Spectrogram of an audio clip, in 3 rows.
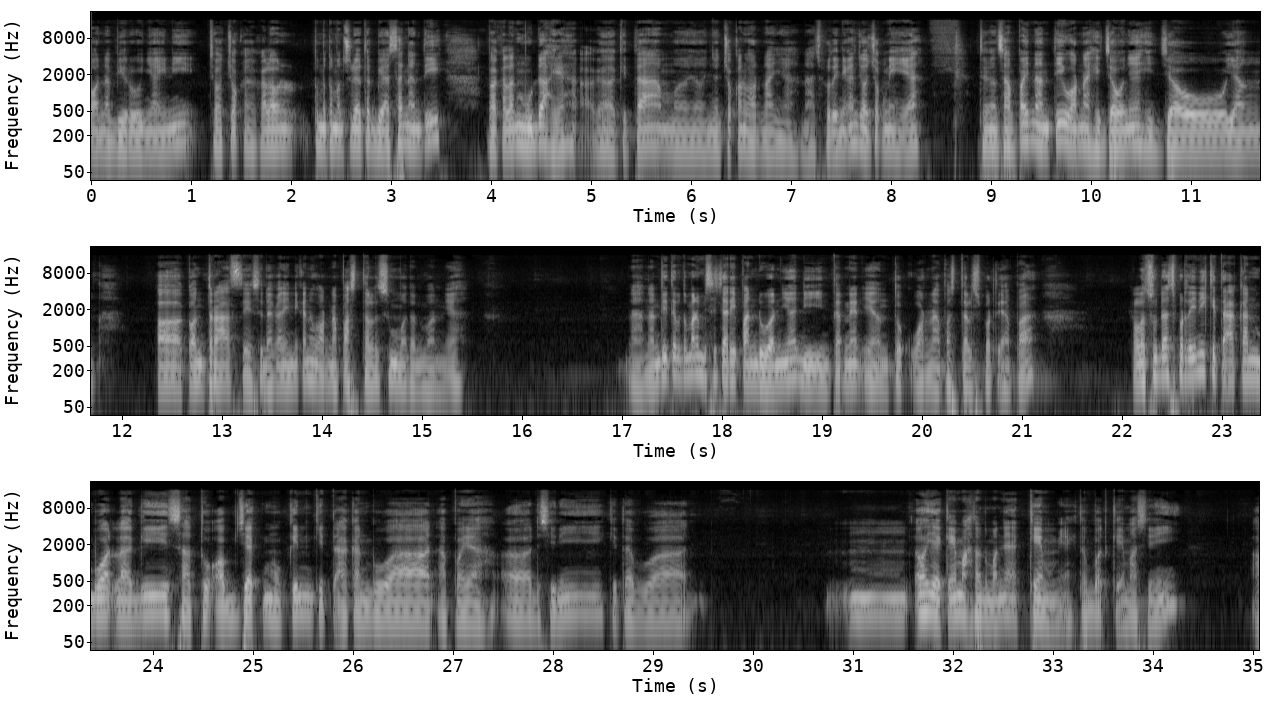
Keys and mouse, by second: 0.6-2.7 drag, 3.9-8.0 drag, 8.2-9.9 drag, 10.9-12.9 shift+drag, 13.4-14.5 drag, 14.9-17.6 drag, 16.5 shift+right click, 17.6 right click, 18.0-21.1 middle drag, 21.1 shift+click, 21.1 shift+right click, 21.4-22.5 shift+right drag, 33.1-34.3 drag.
